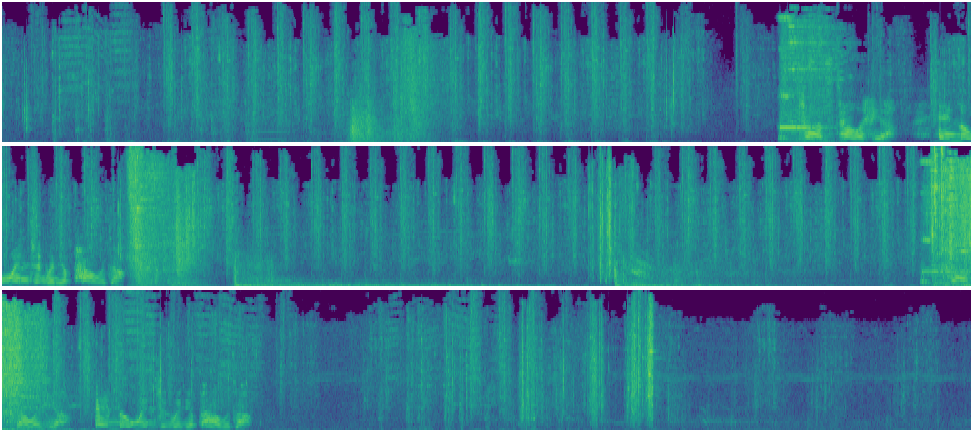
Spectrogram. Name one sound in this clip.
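Quick footsteps patter on a hard metal floor.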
